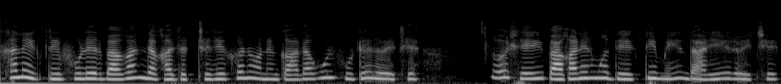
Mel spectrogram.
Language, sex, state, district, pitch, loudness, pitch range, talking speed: Bengali, female, West Bengal, Paschim Medinipur, 260 Hz, -27 LUFS, 245-280 Hz, 155 wpm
